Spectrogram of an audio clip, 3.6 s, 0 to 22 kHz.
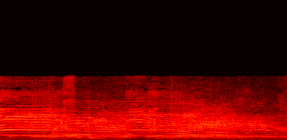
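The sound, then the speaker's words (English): A boisterous street protest crowd, many voices shouting and calling over one another in a steady, loud din with rising and falling cries, no single speaker standing out, sending a message up the street to Queen's Park. “The boisterous crowd was sending a message up the street to Queen's Park, where the Ford government says it plans to appeal a court ruling that Bill 124, which limits most public sector pay hikes to 1%, is unconstitutional.”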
